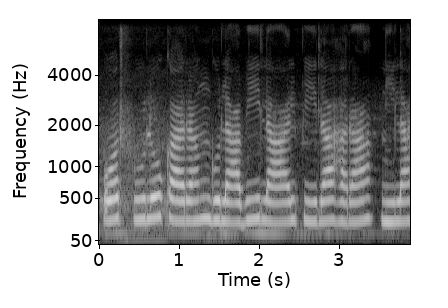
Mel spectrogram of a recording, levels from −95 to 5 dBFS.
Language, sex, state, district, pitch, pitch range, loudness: Hindi, female, Maharashtra, Solapur, 235 Hz, 230-245 Hz, -22 LUFS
